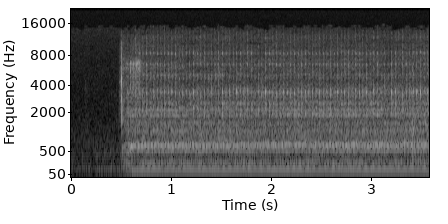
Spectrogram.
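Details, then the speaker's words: Motor on a vibration-monitoring demo rig, good bearing swapped for one with a known inner race fault: steady hum with a thin ringing high whine on top, audibly different from the good bearing; ML monitoring flags an inner race fault. "you can hear an audible difference between the good and what is now the bad bearing running as you can see the rms output is different for the bad bearing that it is for the good bearing"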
